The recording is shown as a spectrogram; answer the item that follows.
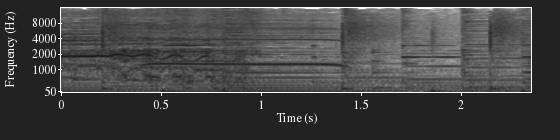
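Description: A cartoon horse's whinny sound effect, one wavering high call lasting about a second and a half, over background music.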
